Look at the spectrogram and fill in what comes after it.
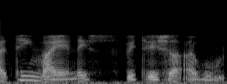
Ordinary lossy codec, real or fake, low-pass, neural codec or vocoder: AAC, 16 kbps; fake; 7.2 kHz; autoencoder, 22.05 kHz, a latent of 192 numbers a frame, VITS, trained on many speakers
